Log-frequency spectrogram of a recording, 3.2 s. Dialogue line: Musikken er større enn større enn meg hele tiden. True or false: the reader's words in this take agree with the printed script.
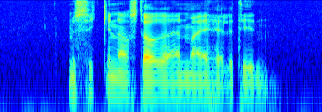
false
